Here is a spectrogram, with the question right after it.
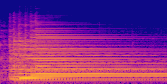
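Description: A single strummed guitar chord rings out with the low E string left unmuted, giving a full, slightly dissonant bass, sustaining and slowly fading.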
